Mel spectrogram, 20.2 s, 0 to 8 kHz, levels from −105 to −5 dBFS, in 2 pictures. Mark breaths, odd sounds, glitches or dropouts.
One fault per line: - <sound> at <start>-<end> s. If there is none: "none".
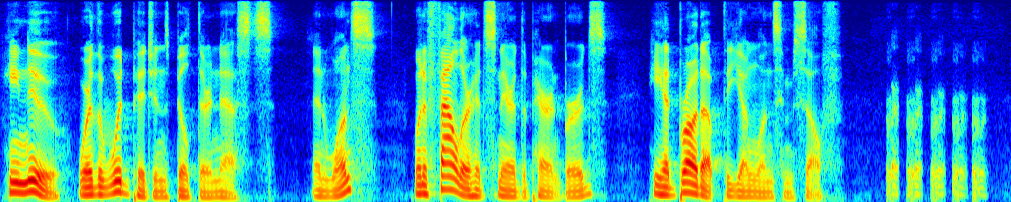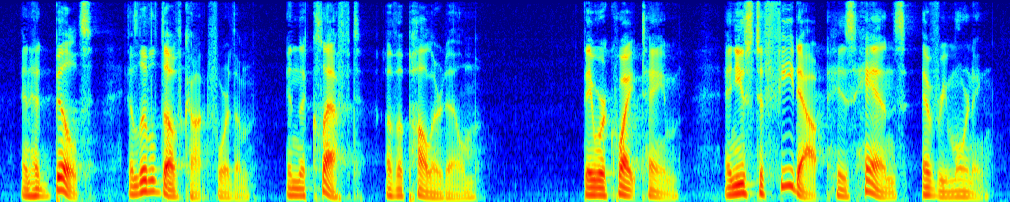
- laugh at 8.9-9.9 s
